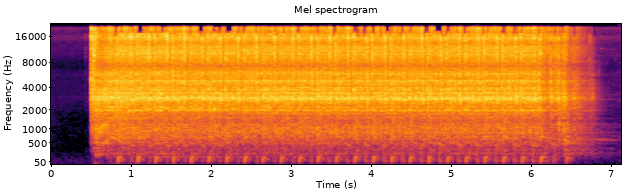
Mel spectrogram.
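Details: Riding mower engine first start after new carburetor fitted, fuel primed, borrowed battery: catches at once, settles into steady fast chuffing about three beats a second, then winds down; normal start.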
